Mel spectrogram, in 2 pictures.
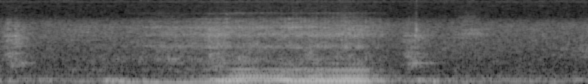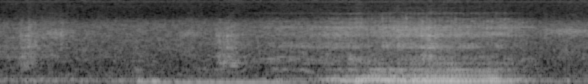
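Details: Dog named Koko, described as not sleeping today, breathing heavily indoors in a small room: low rumbling snore-like breaths, two long swells around one and five seconds, with quieter breathing between.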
